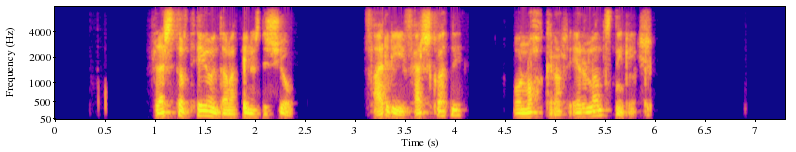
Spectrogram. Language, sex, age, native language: Icelandic, male, 30-39, Icelandic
